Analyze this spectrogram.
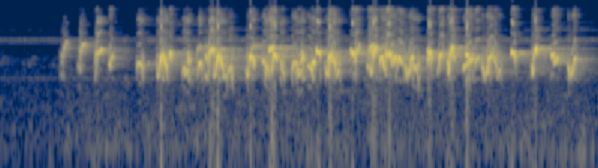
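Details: Wild streaked bulbuls gathering as a flock, recorded as a lure sound: a loud, continuous babble of overlapping chirps and slurred warbles, about two notes per second, busy and uneven throughout.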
